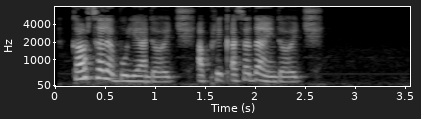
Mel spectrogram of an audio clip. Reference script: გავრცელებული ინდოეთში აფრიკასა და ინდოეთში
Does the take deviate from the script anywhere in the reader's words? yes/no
no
